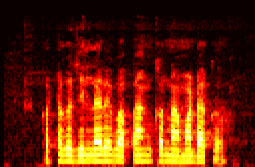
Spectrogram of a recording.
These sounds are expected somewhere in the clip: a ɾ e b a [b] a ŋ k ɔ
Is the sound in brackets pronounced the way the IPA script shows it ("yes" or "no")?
no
